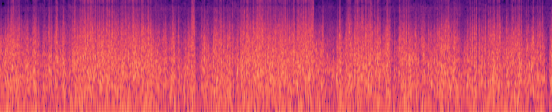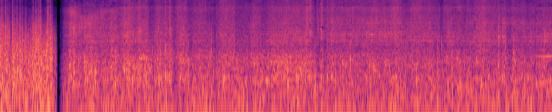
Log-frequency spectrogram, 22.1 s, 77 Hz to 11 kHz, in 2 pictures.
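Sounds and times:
rushing air: 0.0 - 22.0
train wheels rumbling on rails: 0.0 - 22.0.

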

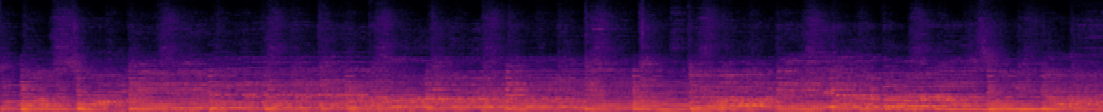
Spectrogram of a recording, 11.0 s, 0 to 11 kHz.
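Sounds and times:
acoustic guitar: 0.0 - 11.0
piano: 0.0 - 11.0
voices singing: 0.0 - 11.0.

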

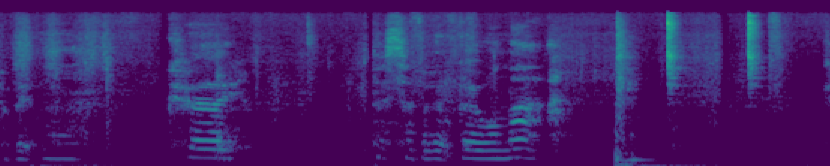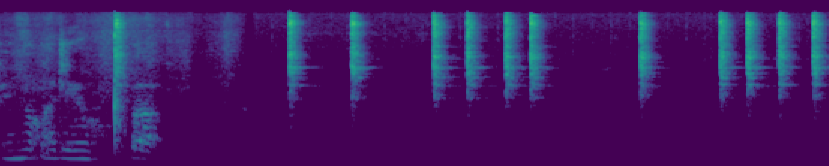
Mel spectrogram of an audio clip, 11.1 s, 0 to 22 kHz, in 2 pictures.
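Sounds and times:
bicycle hub ratchet clicking: 7.4 - 9.2, 9.8 - 11.0.

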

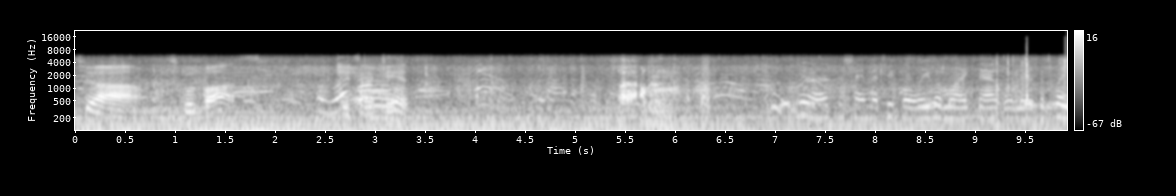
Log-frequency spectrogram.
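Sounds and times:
people's voices: 0.0 - 9.9.

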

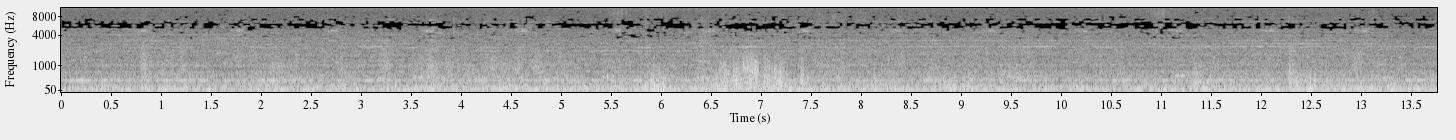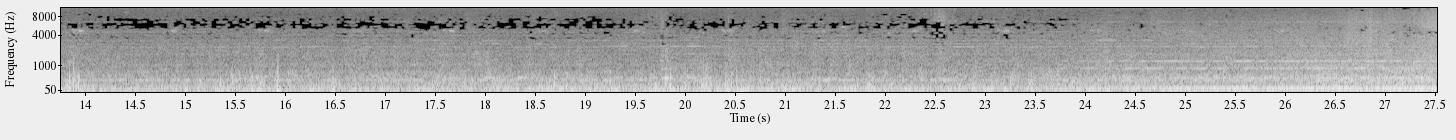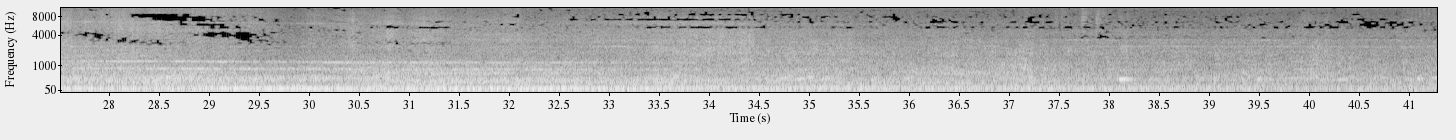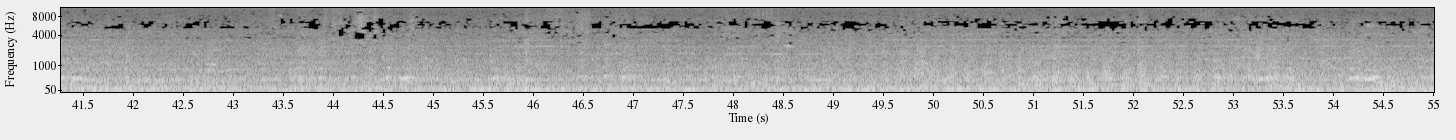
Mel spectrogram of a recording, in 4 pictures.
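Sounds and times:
train wheels clattering on rail: 0.0 - 25.0, 25.9 - 55.0
diesel locomotive engine hum: 0.0 - 55.0.

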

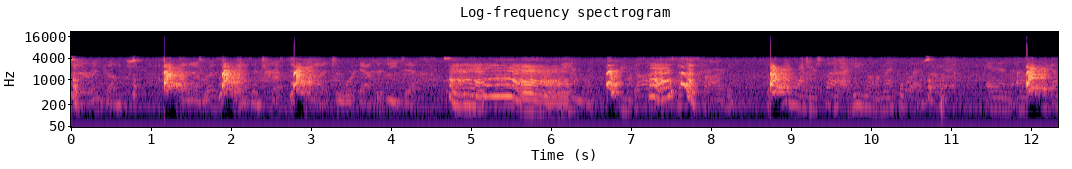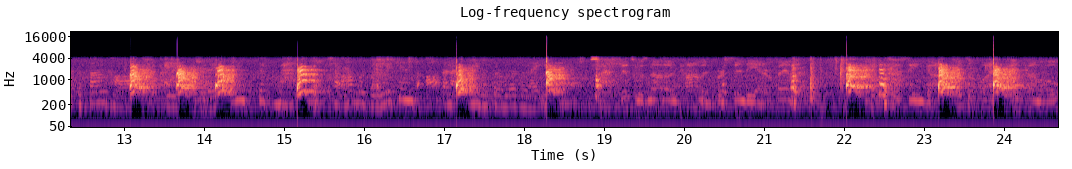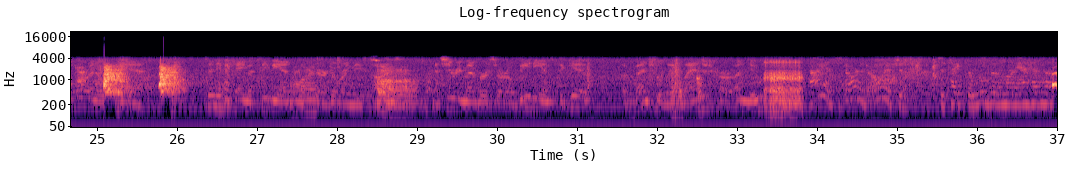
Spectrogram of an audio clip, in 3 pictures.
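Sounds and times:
dog barking: 1.2 - 2.2, 2.8 - 3.2, 6.7 - 7.9, 8.7 - 9.1, 11.9 - 12.4, 13.0 - 14.5, 15.2 - 15.6, 17.1 - 17.5, 18.3 - 19.0, 21.4 - 24.3, 25.0 - 26.2
dog whining: 4.6 - 7.9, 28.4 - 29.1, 33.3 - 33.9.

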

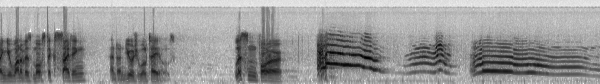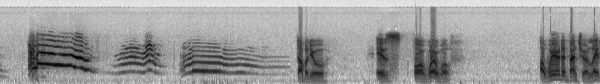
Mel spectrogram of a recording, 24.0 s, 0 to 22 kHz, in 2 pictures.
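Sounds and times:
wolf-like howling: 5.6 - 17.9.

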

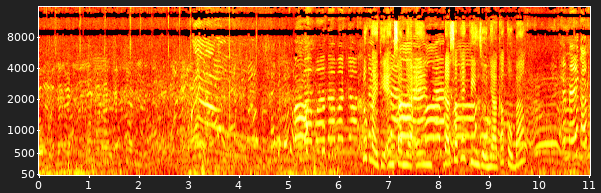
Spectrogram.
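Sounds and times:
voices talking: 0.4 - 11.0.

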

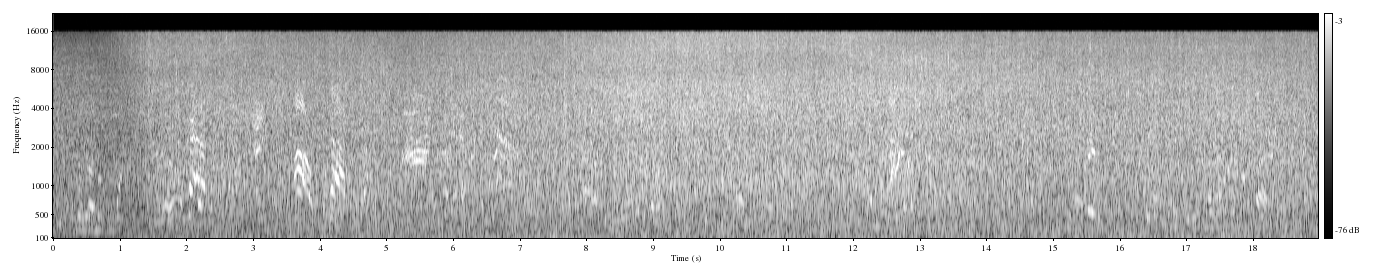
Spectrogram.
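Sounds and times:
river water rushing over rocks: 0.0 - 18.9.

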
